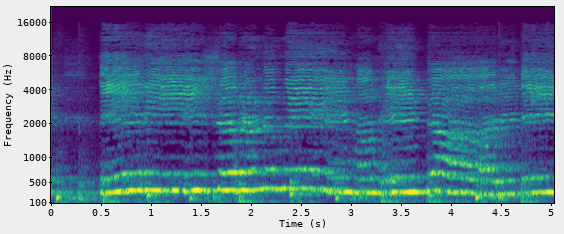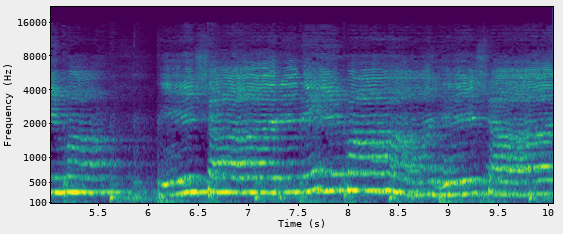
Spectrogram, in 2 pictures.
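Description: Women singing a bhajan to the goddess Saraswati into handheld microphones, a slow melody with long held notes, pausing briefly for breath near the start and again about six seconds in.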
